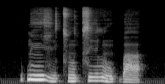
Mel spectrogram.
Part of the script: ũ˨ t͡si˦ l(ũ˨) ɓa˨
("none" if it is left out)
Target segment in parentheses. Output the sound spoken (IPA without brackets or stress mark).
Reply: ũ˨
